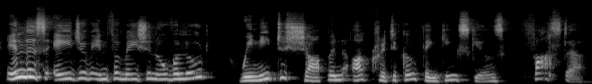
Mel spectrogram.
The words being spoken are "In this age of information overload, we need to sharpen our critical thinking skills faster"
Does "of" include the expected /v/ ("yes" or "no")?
yes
